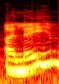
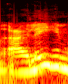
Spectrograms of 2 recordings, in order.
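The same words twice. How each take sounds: First: "علیہم" with a light hamza start; plain a, no ayn. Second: "علیہم" with a squeezed ayn start; throat ayn. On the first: Teacher showing the word meaning towards them, "علیہم" without ayn. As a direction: begin "علیہم" without throat squeeze. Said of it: "علیہم کا مطلب ہے ان کی طرف". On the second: Teacher showing the word meaning upon them, "علیہم" with ayn. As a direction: begin "علیہم" from mid-throat. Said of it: "علیہم کا مطلب ہے ان کے اوپر". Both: Shown as a demonstration.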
